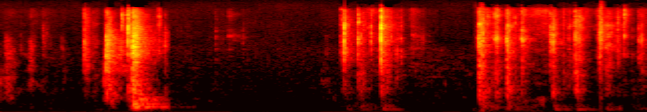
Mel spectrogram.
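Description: Sheets of paper being picked up, shuffled and set down on a table, in three short bursts of rustling and light knocks, picked up by a video-call microphone.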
